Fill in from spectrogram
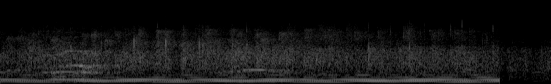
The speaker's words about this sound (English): Come on, keep keep round of applause.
